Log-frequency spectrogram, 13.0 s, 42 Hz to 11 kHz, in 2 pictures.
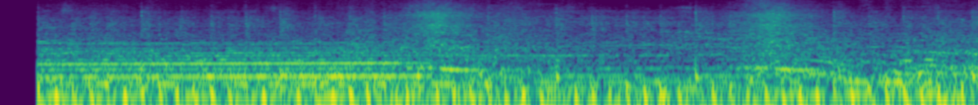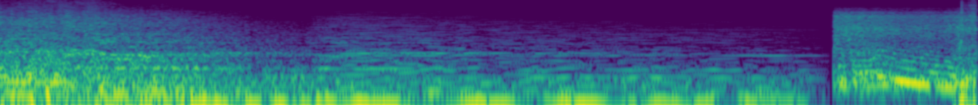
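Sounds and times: sports car engine revving past: 0.3 - 9.4
music: 0.3 - 13.0.

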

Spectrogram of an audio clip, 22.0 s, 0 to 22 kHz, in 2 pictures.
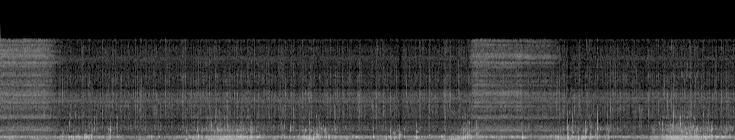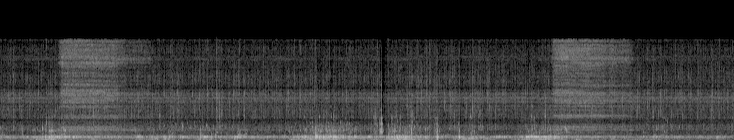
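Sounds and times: regulator hissing inhalation: 0.0 - 1.2, 6.9 - 8.7, 11.8 - 13.6, 19.0 - 21.0
steady hum: 0.0 - 1.3, 6.9 - 8.8
bubbling exhalations: 0.0 - 1.8, 2.8 - 5.1, 5.7 - 14.8, 15.4 - 21.2.

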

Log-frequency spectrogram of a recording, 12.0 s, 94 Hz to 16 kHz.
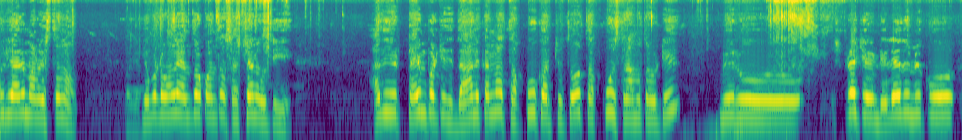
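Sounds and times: man talking: 0.0 - 1.0, 1.6 - 3.7, 4.6 - 12.0
faint high rustle: 8.5 - 10.6.

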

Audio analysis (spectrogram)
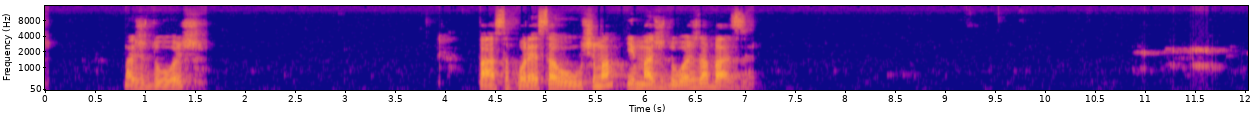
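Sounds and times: faint animal call: 10.9 - 12.0.

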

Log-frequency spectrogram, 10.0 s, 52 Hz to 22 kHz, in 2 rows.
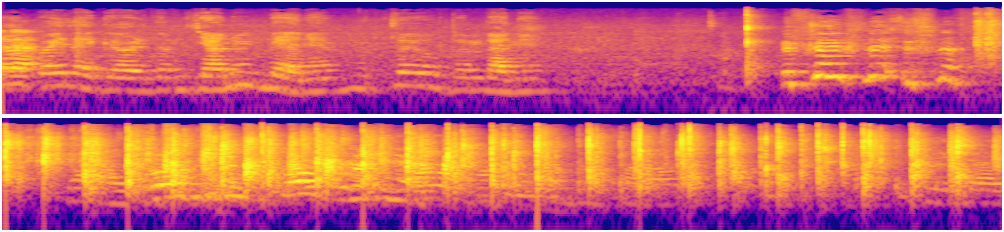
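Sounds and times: voices: 3.7 - 10.0
people clapping: 4.8 - 10.0.

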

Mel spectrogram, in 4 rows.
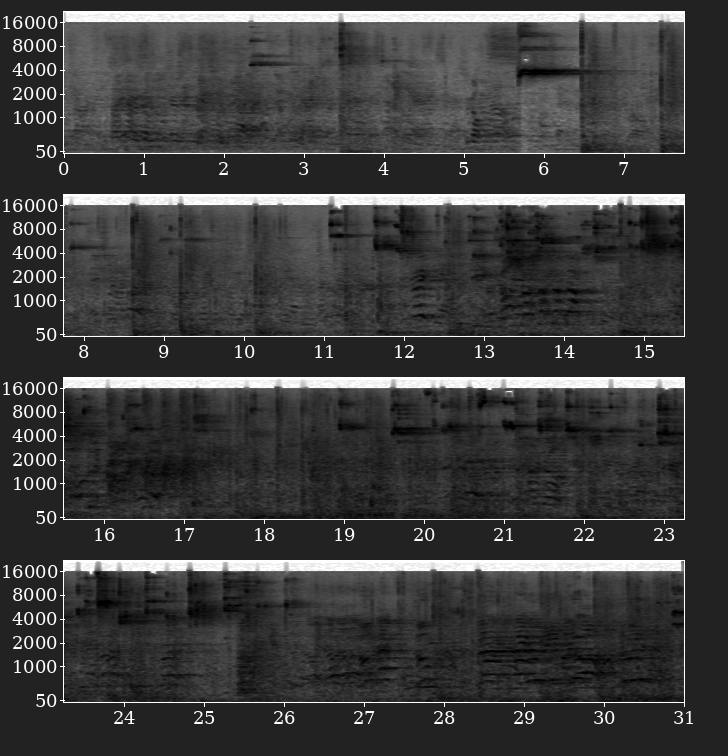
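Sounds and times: voices echoing in a hall: 0.0 - 31.0
basketball bouncing on wooden floor: 6.5 - 7.8, 8.6 - 10.5, 17.6 - 21.3, 27.8 - 28.5.

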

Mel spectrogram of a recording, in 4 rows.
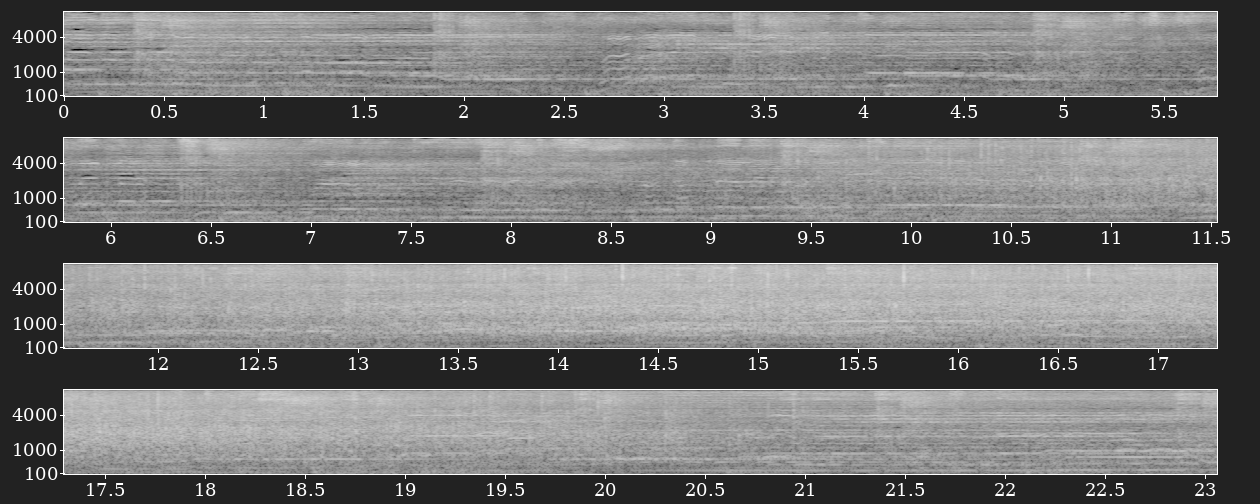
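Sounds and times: music playing: 0.0 - 23.0
audience applauding: 9.6 - 22.0.

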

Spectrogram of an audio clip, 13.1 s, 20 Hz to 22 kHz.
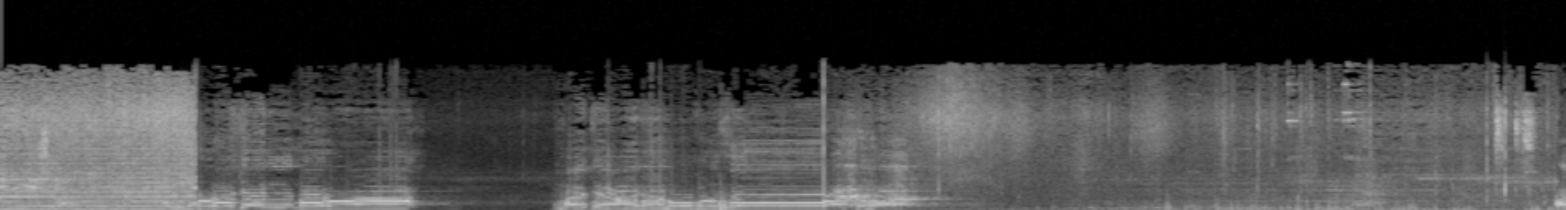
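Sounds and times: man chanting a prayer: 1.4 - 3.8, 4.6 - 8.2.

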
